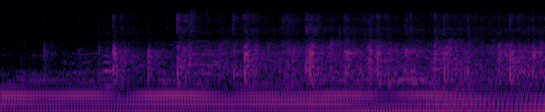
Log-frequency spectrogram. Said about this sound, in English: We are very blessed to have an incredible team of people in this place. Opportunity for applause.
